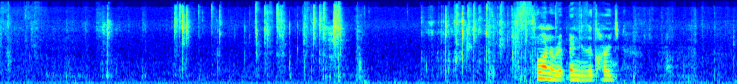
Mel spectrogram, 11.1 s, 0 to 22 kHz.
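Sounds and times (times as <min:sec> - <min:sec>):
foil wrapper crinkling: 0:02.6 - 0:05.4, 0:06.3 - 0:09.1.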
